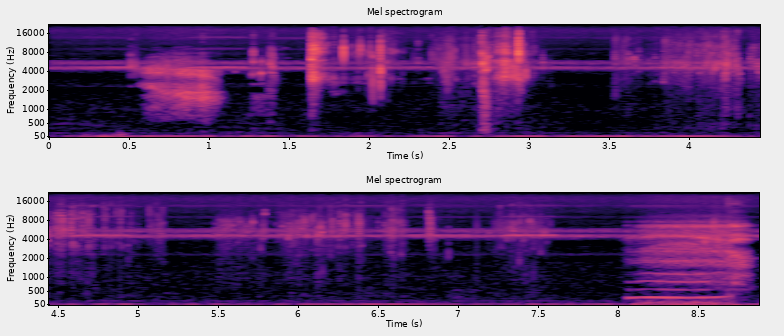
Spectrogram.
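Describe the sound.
Wet, squishy biting and mouth sounds act out a role-played vampire bite into a neck. They are faint, with scattered soft smacks and squelches, followed by a short low voiced hum at the end.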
